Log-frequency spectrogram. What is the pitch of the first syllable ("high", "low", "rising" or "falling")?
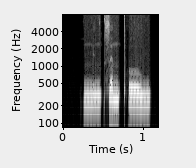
low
